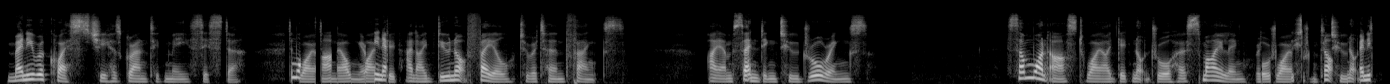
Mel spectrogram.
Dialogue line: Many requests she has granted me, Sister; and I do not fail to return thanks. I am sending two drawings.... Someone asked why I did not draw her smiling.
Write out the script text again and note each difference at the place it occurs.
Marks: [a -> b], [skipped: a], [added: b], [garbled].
Many requests she has granted me, Sister; [garbled] and I do not fail to return thanks. I am sending two drawings.... Someone asked why I did not draw her smiling. [garbled]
